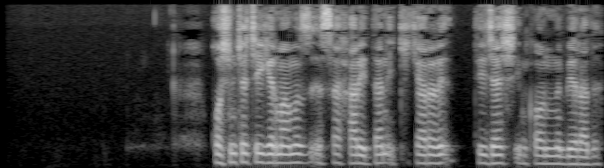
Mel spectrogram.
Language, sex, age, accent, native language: Uzbek, male, 18-24, Toshkent viloyati, Uzbek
